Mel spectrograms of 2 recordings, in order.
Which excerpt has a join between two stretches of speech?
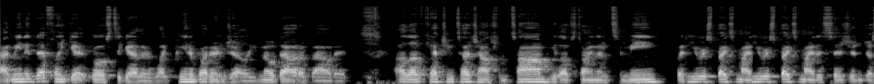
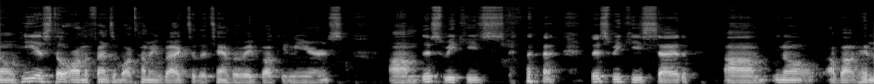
first; 2 cuts; at 6.7 s, 7.5 s

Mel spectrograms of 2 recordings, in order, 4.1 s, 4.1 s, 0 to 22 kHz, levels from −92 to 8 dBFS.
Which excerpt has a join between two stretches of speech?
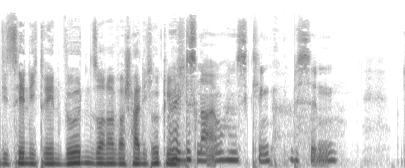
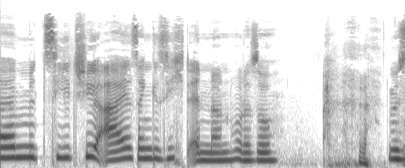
first; 2 cuts; at 1.5 s, 2.0 s

